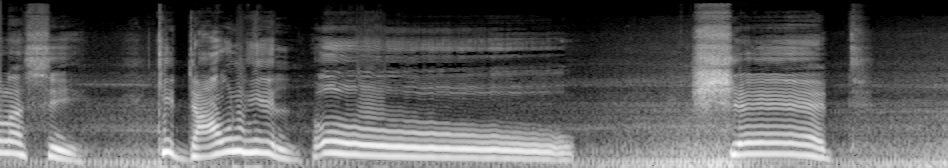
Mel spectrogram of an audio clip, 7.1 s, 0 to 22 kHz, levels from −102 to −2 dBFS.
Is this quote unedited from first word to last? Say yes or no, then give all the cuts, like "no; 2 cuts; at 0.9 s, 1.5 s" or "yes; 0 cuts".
yes; 0 cuts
